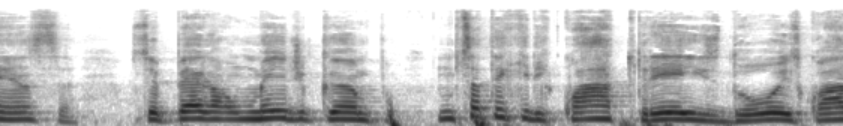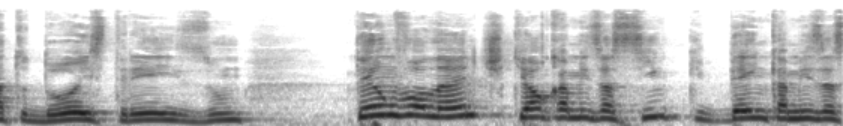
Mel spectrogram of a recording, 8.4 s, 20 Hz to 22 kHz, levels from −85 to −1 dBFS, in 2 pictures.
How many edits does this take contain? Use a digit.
1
